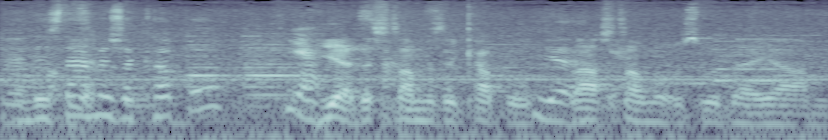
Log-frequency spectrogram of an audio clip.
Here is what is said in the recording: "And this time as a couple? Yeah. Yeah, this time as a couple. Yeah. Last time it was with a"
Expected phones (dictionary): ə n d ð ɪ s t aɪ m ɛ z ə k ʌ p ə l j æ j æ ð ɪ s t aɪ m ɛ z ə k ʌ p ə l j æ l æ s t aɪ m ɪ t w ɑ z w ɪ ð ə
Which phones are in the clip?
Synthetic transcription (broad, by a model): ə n ð ɪ s t aɪ m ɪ z ə k ʌ p ə l j æ j æ ð ɪ s t aɪ m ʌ z ə k ʌ p ə l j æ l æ s t aɪ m ɪ t w ɑ z w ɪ ð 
